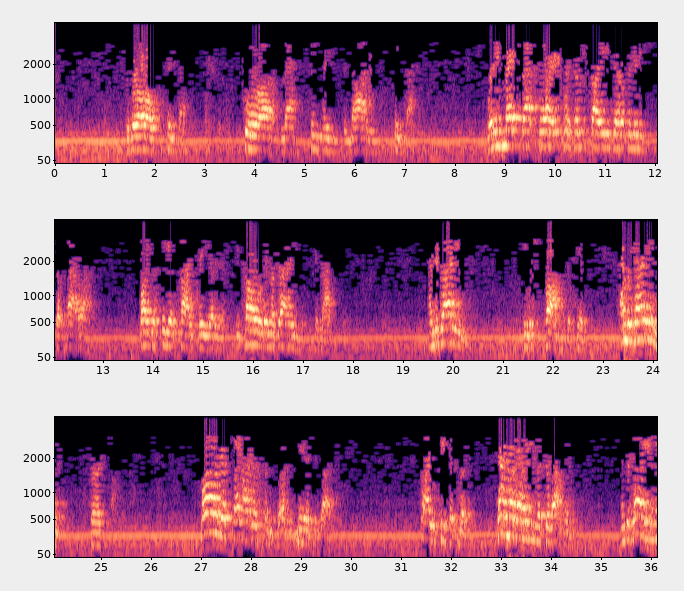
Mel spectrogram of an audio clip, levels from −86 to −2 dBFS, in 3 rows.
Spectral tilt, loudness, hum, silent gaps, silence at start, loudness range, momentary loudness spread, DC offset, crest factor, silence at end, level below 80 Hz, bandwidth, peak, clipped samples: -11 dB/octave; -12 LUFS; none; none; 0 s; 7 LU; 21 LU; under 0.1%; 12 dB; 0 s; -40 dBFS; 4 kHz; 0 dBFS; 0.3%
